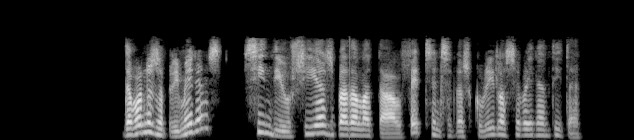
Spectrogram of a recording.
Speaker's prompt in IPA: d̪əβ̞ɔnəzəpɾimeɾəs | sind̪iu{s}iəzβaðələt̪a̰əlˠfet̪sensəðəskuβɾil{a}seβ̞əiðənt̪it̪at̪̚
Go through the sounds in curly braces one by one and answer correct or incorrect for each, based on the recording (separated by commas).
correct, incorrect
